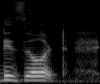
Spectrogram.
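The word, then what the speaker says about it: dessert: Well दोस्तों ध्यान से सुनिएगा, मैंने यहाँ पर बोला है डिज़र्ट। डिज़र्ट का मतलब होता है खाने के बाद कुछ मीठा खाना, और डेजर्ट होता है रेगिस्तान। फिर से सुनिए, इनकी प्रोनाउंसिएशन में काफ़ी फ़र्क है। एक है डिज़र्ट यानी कुछ मीठा खाने के बाद, और एक है डेजर्ट जो है रेगिस्तान। तो आपको केयरफुल रहना है और इन दोनों वर्ड्स की प्रोनाउंसिएशन को मिक्स नहीं करना है।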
